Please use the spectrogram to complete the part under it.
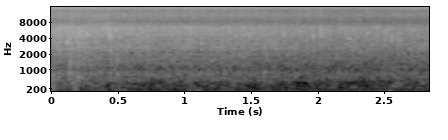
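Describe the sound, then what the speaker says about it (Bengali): Chopped onion dropped into oil left over from frying potatoes, giving a strong, steady, close hiss and sizzle that holds at an even level throughout. "যে তেলটা আছে ওই তেলের মধ্যে দিয়ে দেব কুচি করা পেঁয়াজ"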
